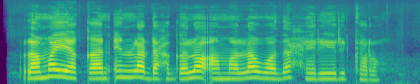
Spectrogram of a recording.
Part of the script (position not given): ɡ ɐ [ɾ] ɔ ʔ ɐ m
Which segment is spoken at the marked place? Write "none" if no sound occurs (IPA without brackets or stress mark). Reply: l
